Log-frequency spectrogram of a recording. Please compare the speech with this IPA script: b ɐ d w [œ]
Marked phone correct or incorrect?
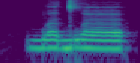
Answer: correct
